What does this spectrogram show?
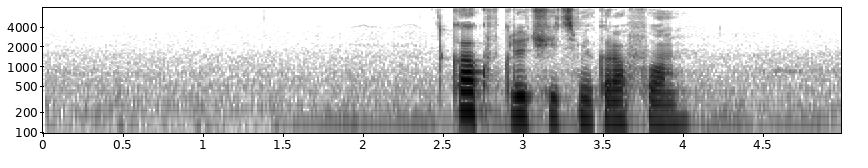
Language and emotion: Russian, neutral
